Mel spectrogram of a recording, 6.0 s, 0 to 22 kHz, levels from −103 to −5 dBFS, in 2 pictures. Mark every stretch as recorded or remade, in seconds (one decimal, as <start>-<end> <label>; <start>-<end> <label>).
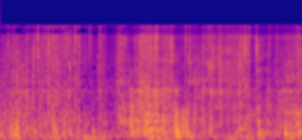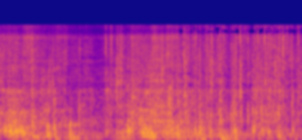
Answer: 0.0-1.2 recorded; 1.2-4.8 remade; 4.8-6.0 recorded

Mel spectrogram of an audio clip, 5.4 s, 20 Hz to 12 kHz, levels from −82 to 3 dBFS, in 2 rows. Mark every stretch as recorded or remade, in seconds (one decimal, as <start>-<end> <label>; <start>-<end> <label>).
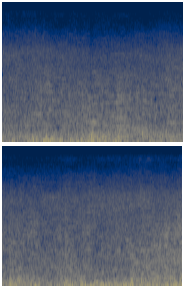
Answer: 0.0-5.4 remade

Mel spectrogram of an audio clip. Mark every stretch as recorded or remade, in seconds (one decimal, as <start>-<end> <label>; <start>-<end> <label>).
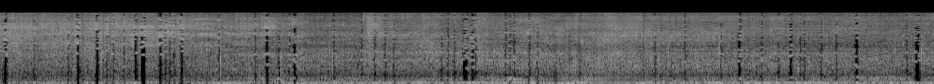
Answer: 0.0-5.5 recorded; 5.5-6.5 remade; 6.5-9.3 recorded

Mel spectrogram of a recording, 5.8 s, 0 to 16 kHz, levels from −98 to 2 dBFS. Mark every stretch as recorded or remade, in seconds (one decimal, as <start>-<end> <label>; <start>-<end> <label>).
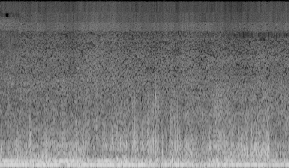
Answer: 0.0-0.9 recorded; 0.9-1.7 remade; 1.7-3.8 recorded; 3.8-4.7 remade; 4.7-5.8 recorded

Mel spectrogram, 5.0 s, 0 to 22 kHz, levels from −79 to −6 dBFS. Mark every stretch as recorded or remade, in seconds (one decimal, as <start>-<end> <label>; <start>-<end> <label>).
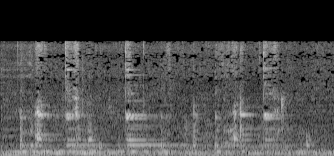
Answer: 0.0-0.5 remade; 0.5-5.0 recorded

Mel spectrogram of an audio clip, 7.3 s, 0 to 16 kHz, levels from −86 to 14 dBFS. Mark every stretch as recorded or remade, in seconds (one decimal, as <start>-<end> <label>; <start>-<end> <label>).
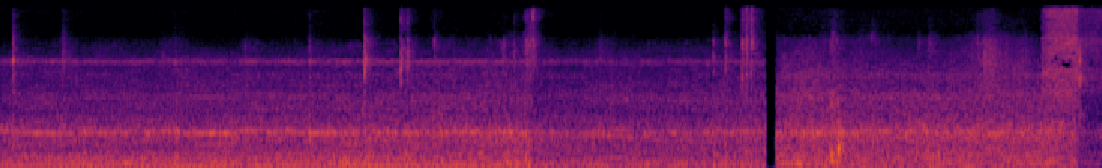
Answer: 0.0-2.2 remade; 2.2-3.6 recorded; 3.6-4.6 remade; 4.6-7.3 recorded

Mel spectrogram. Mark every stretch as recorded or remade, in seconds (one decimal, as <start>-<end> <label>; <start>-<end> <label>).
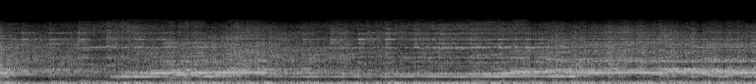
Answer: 0.0-7.6 remade

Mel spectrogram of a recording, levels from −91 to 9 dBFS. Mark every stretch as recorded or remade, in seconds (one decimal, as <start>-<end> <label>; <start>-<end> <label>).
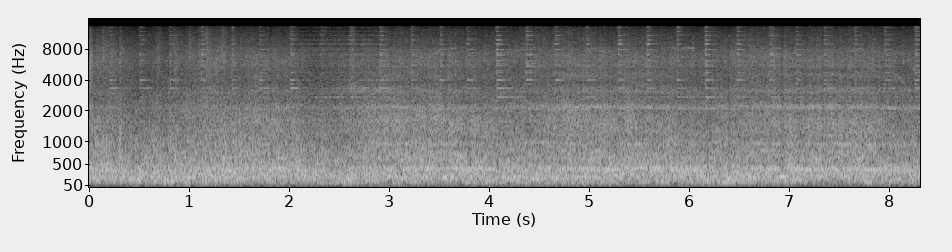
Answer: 0.0-2.1 recorded; 2.1-2.9 remade; 2.9-8.3 recorded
